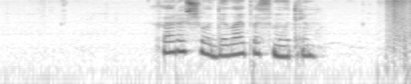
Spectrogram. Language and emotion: Russian, neutral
